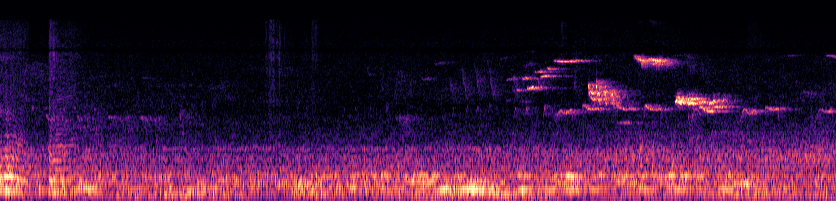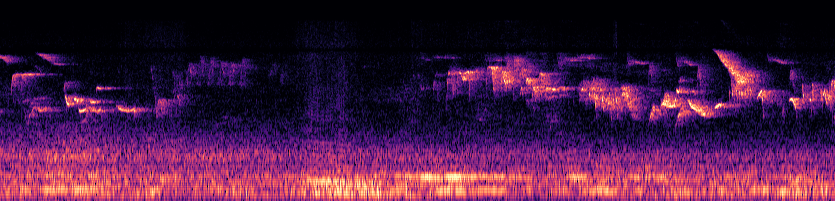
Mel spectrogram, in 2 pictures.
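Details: European honey bees (Apis mellifera) hum with a steady, low buzz, with small birds chirping high above.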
